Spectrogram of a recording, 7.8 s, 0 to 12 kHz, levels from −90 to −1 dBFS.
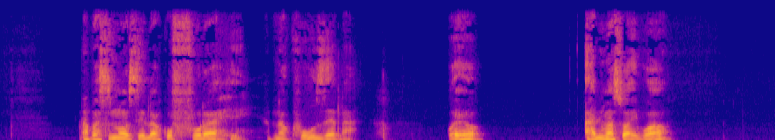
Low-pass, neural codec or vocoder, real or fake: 10.8 kHz; none; real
